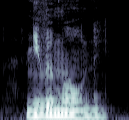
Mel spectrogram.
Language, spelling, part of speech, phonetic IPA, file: Belarusian, невымоўны, adjective, [nʲevɨˈmou̯nɨ], Be-невымоўны.ogg
- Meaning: 1. ineffable 2. unpronounceable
